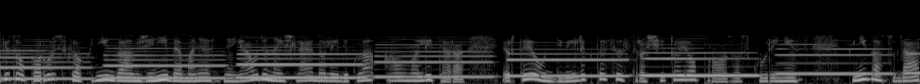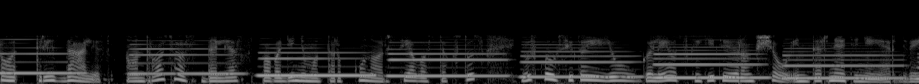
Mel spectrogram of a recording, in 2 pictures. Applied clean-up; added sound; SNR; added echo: none; Wind instrument, woodwind instrument; -1 dB; none.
